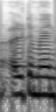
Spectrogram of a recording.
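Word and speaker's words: Altmann: तो अपन अल्टमैन बोल सकते हैं, कुछ अल्टमान भी बोलते हैं, तो अलग अलग वैज्ञानिकों के, आप इसका कन्फ्यूज होने की जरूरत नहीं है।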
